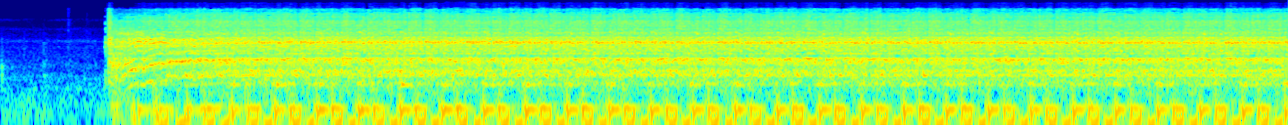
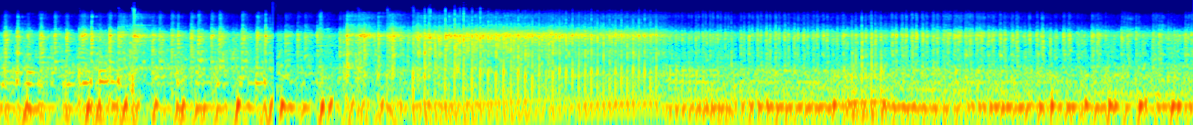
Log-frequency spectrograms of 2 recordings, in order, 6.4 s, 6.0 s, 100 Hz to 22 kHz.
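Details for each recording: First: 670cc V-twin Predator go-kart engine, sat for months with carburetor problems, cranked with parts removed; silence, then it catches at once and settles into an even, steady idle with no misses or knocks, normal start and idle. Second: 670cc Predator V-twin go-kart revived after months sitting and carburetor repair; harsh, raw, crackling bark swelling and dropping with throttle, far too loud; running with no muffler.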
